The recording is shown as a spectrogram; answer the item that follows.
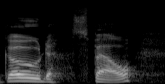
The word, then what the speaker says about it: godspell: And it's a long O sound here, godspell.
